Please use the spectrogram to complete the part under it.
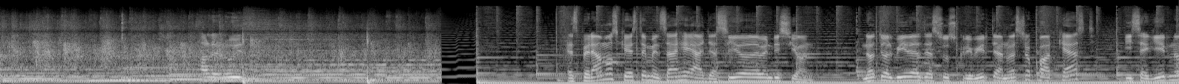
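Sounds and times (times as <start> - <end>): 
audience applauding: 0.0 - 4.6
music: 0.0 - 11.7
speech: 2.0 - 2.6, 5.7 - 11.7.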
